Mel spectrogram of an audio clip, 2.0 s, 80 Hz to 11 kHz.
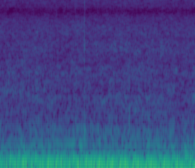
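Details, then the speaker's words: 1955 Ford F100 with a carbureted 302 V8, after sitting since last fall, after electrical work on a cut-off-when-key-released fault: steady, even low rumble with no misses or knocks. Normal running. "That's what we wanted to hear. I just hope it keeps doing it."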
